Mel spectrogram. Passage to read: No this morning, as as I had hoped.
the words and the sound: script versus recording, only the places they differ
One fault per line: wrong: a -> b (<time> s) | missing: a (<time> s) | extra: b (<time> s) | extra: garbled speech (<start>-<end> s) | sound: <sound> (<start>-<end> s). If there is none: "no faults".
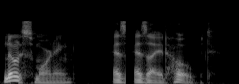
no faults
